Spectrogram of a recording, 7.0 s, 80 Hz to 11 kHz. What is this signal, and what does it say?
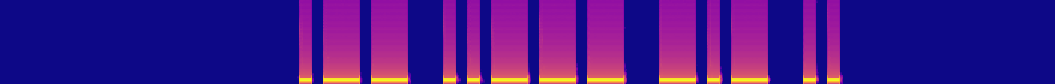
Morse code, heard as a keyed tone, about 15 wpm, 700 Hz. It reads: W2KI
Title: USA Call Signs - 4 Characters - Repeated 2x - 15wpm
